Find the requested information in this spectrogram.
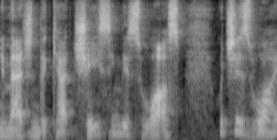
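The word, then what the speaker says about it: わ: Wa, wa is pronounced like wa in wasabi.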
